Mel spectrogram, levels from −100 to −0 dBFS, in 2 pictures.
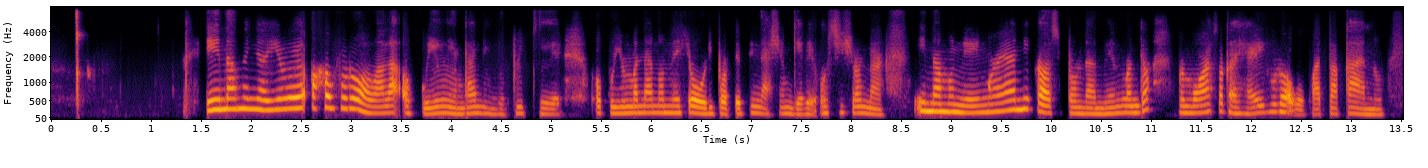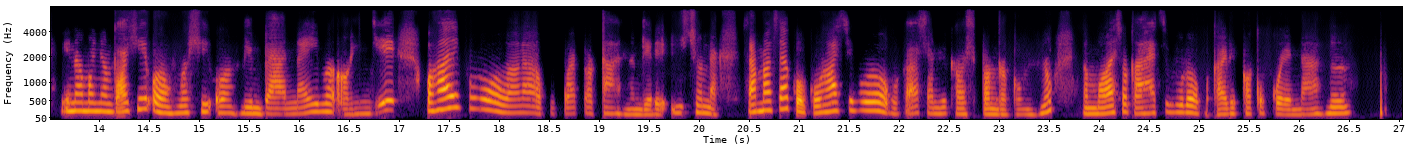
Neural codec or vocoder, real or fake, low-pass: codec, 16 kHz, 1 kbps, X-Codec, HuBERT features, trained on general audio; fake; 7.2 kHz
